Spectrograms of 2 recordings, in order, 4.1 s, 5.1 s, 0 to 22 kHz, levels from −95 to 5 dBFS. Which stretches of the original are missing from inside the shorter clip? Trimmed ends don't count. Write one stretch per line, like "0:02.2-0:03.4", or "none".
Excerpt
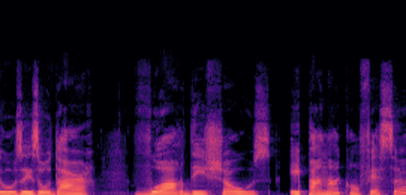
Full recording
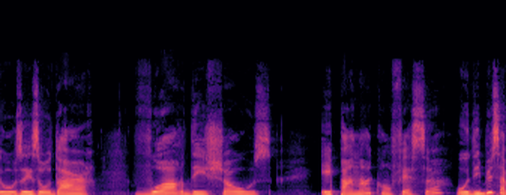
0:02.8-0:03.1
